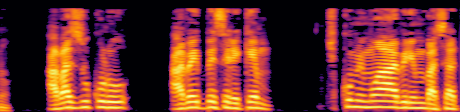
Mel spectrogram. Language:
Ganda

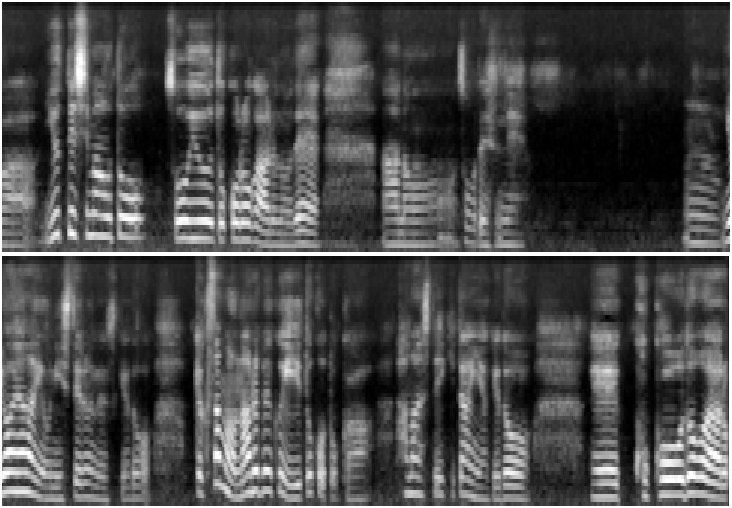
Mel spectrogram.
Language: Japanese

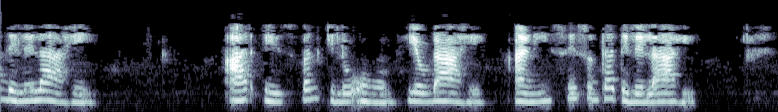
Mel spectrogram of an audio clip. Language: Marathi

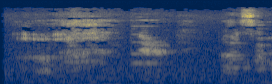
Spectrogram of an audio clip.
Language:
Pashto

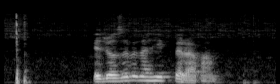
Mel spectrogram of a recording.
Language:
Persian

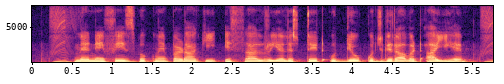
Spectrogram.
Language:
Hindi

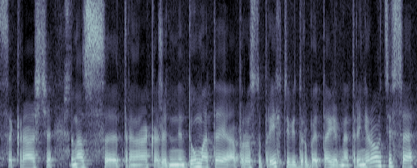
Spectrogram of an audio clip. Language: Ukrainian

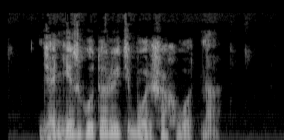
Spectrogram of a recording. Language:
Belarusian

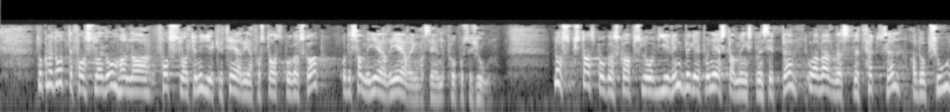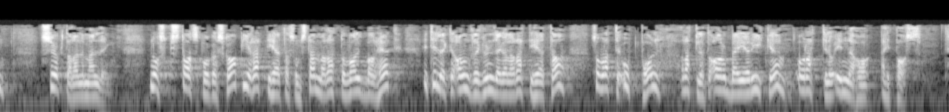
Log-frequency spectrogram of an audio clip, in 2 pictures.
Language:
Norwegian Nynorsk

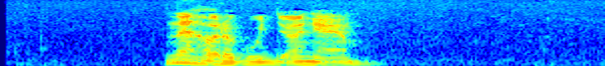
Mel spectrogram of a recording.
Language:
Hungarian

